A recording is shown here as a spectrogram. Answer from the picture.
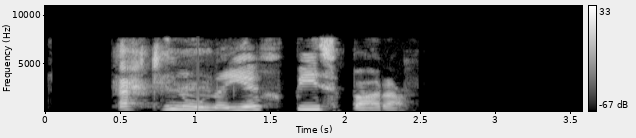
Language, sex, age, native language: Icelandic, female, 7, Icelandic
